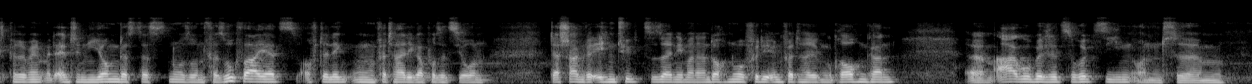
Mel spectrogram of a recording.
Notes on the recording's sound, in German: Aufgezeichnet am 29.07.2021 via Skype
